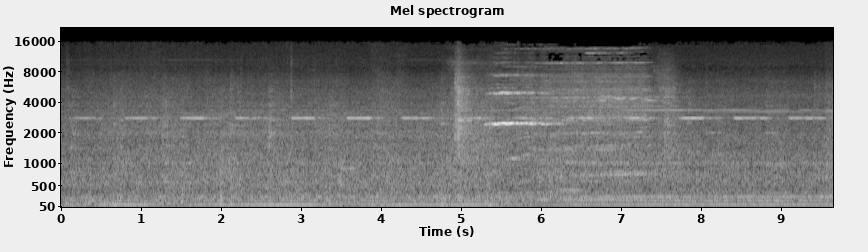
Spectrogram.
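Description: Trains moving slowly through a rail depot: a steady low hum under a high electronic warning beep repeating about three times every two seconds. About halfway a clack is followed by a short high steel wheel squeal on the rails, the loudest sound, with fainter squealing tones after it.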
